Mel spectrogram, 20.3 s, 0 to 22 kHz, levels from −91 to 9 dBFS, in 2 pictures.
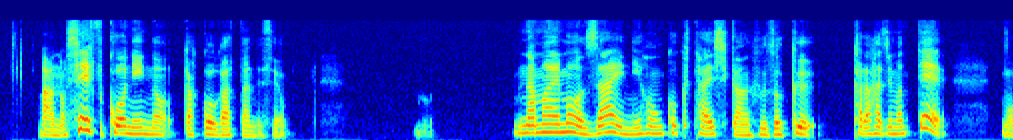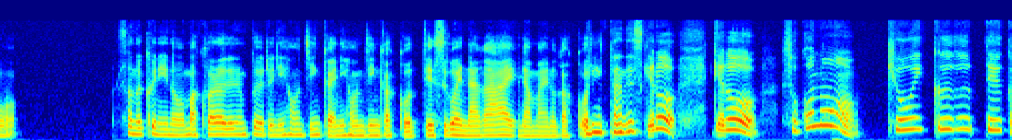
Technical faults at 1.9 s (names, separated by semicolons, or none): none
